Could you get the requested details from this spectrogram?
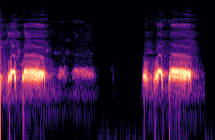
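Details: Low, mellow cooing from a spotted dove: two loud phrases, each with two short notes and a longer held coo, the first followed by softer tail notes and a pause.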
